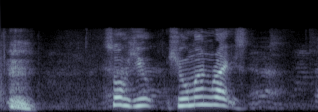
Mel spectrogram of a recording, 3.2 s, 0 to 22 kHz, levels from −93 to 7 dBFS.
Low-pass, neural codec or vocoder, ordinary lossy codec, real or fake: none; none; none; real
